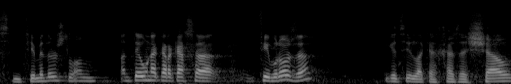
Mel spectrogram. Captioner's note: non-english speech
